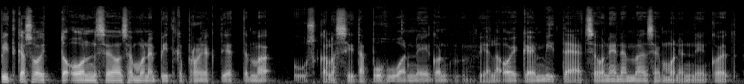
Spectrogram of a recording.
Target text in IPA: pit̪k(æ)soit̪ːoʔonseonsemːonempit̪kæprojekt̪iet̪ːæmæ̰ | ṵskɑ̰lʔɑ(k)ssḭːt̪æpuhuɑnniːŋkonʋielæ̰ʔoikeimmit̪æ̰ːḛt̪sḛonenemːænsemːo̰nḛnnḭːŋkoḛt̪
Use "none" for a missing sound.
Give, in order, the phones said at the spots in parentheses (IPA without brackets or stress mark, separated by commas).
æ, none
